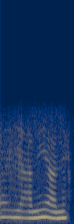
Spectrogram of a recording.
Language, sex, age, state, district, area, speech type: Manipuri, female, 18-30, Manipur, Churachandpur, urban, conversation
